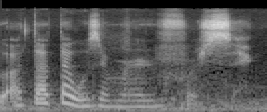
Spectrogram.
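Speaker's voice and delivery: hushed fast whisper. Real, not acted. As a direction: whisper while hiding. Hiding from the murderer, relieved.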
